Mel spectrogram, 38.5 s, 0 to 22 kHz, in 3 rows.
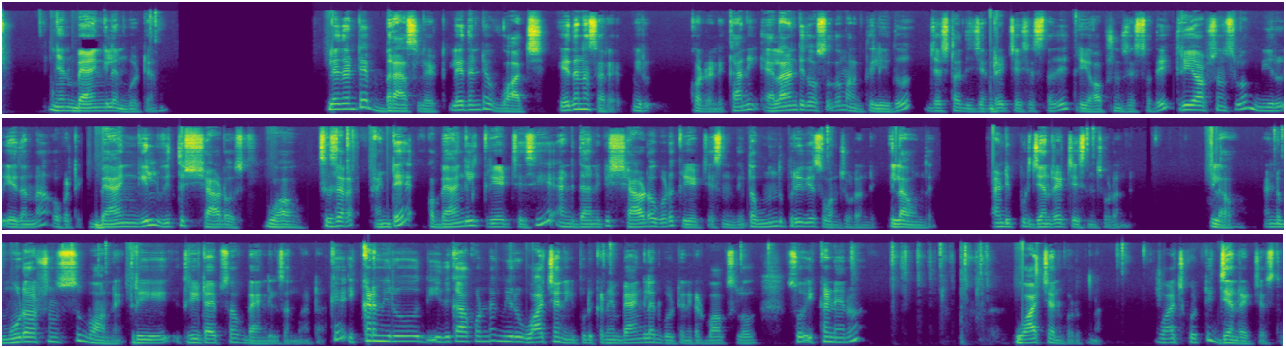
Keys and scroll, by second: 34.1-35.8 typing.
